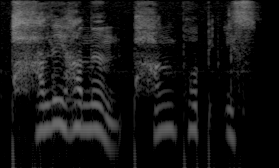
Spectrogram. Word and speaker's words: 빨리: 이것들 더 빨리 하는 방법이 있어. So you need to pronounce, especially this word here, 빨리, needs to be pronounced with the twin sorry, because like it needs to be tensed, because I know it's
